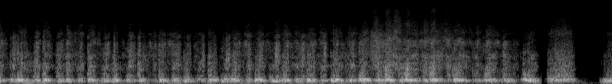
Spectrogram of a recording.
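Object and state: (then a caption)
Foam microphone windscreen being scratched. Fingertips of both hands scratch and rub the sides of a black foam windscreen on a silver microphone. The result is a fast, dense, crackling scratch with a strong low rumbling thump at roughly four strokes per second. It cuts out briefly near the end before a final burst.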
